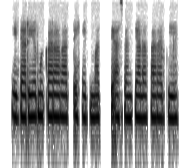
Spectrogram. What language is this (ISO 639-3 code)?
pus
